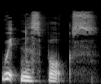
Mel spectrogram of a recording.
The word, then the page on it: witness box: British English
